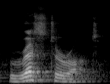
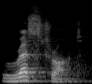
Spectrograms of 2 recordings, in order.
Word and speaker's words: restaurant: fancy spelling confuse you the second syllable is just ton and the third is wrought so restaurant in British English you might hear just two syllables restaurant that is also correct after you eat at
